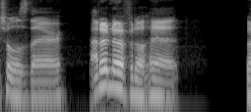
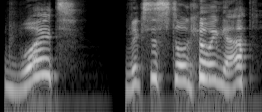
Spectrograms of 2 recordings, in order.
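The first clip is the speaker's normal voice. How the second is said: shocked; 9 semitones higher, 7 dB louder, slower than usual. Real, not acted. Market suddenly moves.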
